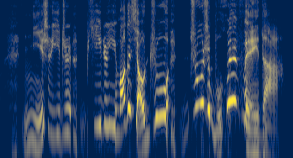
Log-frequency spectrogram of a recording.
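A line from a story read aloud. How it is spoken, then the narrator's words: Laughing loudly. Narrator (Chinese): 猴子大笑着说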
